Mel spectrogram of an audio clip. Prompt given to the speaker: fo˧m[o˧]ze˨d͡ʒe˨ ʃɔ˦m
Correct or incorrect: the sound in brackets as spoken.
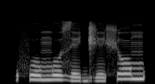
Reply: correct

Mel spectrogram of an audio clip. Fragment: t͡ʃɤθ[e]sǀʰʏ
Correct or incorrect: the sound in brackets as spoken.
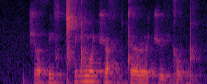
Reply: incorrect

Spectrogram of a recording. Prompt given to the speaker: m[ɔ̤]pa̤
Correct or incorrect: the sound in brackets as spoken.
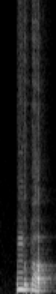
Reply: incorrect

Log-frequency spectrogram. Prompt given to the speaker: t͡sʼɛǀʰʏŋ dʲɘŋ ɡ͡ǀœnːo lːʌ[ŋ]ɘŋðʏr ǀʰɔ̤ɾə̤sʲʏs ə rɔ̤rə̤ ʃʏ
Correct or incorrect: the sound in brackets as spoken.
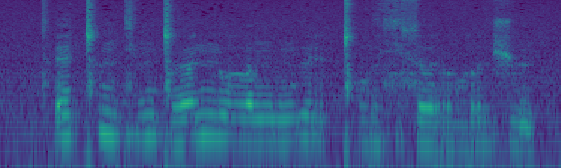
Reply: correct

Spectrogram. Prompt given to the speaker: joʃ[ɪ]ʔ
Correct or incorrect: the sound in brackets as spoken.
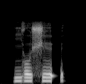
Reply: correct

